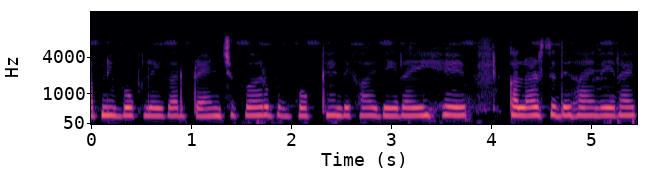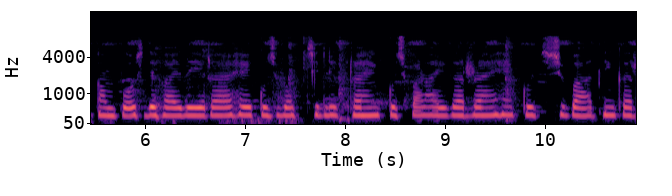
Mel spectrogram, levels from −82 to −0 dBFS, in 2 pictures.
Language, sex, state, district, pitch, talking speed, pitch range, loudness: Hindi, female, Bihar, Vaishali, 230 Hz, 185 wpm, 225-235 Hz, -36 LUFS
